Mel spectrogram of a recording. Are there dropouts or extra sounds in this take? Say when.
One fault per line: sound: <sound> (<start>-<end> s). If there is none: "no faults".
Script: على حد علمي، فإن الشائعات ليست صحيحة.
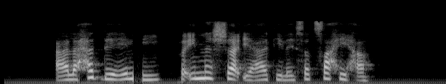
sound: dropout (1.3-1.4 s)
